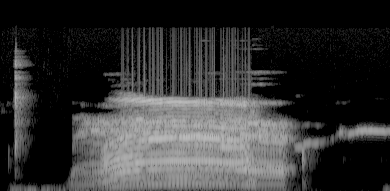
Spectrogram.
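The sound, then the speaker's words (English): A loud, drawn-out moo voiced by a person imitating a cow, one sustained nasal call of nearly two seconds that swells and then cuts off abruptly. “Because I want, like, necking cow. I think you know what the sound would just be.”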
